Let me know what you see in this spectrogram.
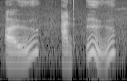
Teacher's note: in the second two sounds oh and ooh my lips are rounded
